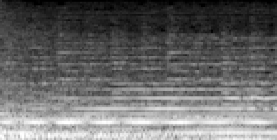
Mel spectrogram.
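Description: Slow instrumental background music holding one sustained chord.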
